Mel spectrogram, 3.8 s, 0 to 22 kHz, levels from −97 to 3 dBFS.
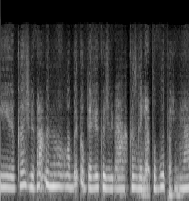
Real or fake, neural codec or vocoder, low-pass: fake; codec, 44.1 kHz, 0.9 kbps, DAC; 14.4 kHz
